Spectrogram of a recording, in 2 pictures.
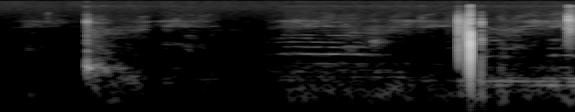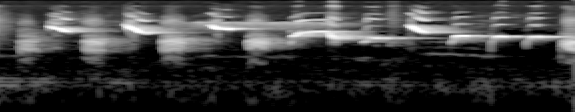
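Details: Greater green leafbird in a rich, fast song of varied whistles, slurred falling notes and harsher chatters, building after a sharp click, with a faint low hum in the background.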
